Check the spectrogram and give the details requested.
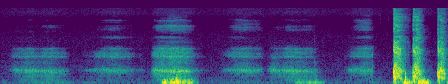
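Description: Several muffled bursts with quieter breathy sounds between, ending in three sharp loud coughs; a recurring morning coughing episode.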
